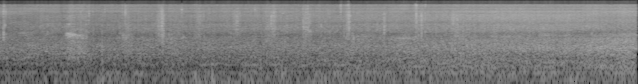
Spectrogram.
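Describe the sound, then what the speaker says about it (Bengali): Water rushing below a dam, a dense steady roar with wind buffeting the microphone throughout. "জলের আওয়াজ দেখুন নিচে"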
